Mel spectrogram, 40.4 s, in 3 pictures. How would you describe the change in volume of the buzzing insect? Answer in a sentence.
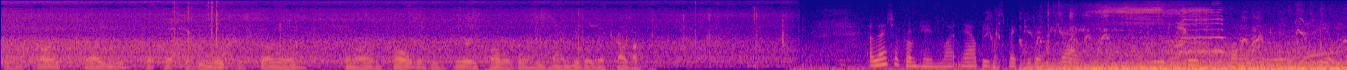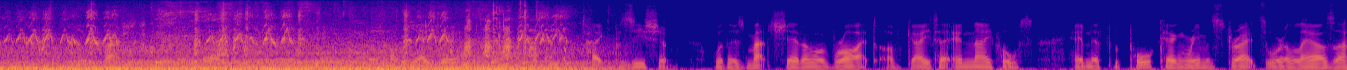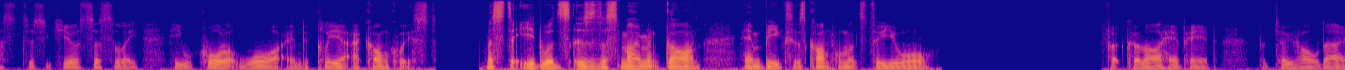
The volume of the buzzing insect goes down.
